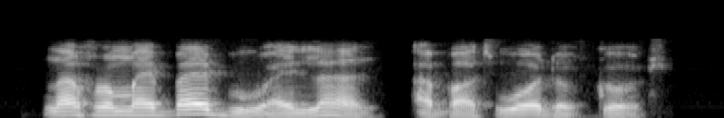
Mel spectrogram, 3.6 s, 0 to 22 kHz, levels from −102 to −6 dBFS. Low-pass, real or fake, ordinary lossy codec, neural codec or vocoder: 5.4 kHz; fake; none; codec, 16 kHz, 16 kbps, FunCodec, trained on Chinese and English, 50 frames a second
